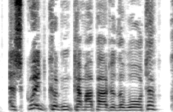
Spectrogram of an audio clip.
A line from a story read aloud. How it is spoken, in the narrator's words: Someone shouted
